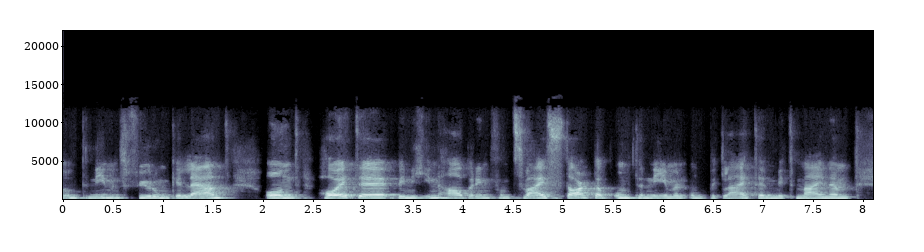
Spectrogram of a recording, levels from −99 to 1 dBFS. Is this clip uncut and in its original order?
yes; 0 cuts

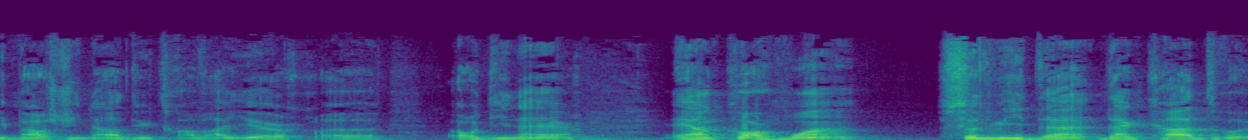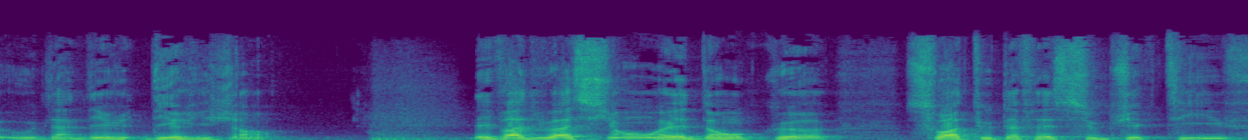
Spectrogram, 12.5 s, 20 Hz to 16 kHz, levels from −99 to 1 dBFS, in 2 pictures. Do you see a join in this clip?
no; 0 cuts

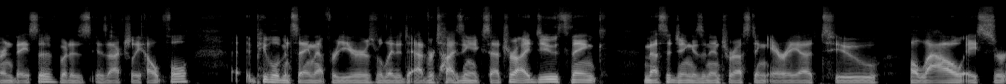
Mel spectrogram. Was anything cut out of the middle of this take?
no; 0 cuts

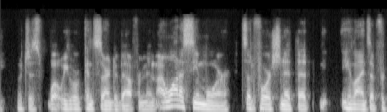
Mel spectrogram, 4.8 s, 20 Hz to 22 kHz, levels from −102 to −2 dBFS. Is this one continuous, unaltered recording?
no; 1 cut; at 2.9 s

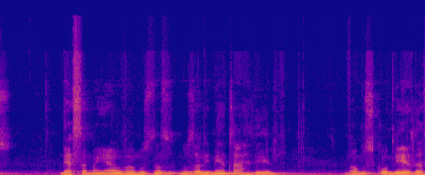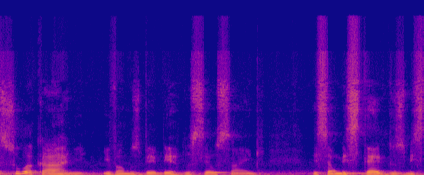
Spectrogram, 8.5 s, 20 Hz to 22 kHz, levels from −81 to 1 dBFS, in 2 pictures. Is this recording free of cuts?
yes; 0 cuts

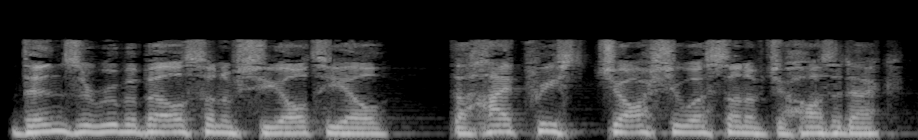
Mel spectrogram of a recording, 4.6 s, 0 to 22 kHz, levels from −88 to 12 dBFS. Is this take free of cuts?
yes; 0 cuts

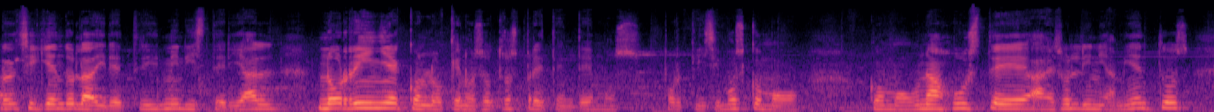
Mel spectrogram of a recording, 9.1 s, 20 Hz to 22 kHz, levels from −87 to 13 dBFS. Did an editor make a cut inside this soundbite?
no; 0 cuts

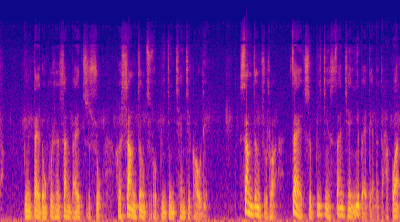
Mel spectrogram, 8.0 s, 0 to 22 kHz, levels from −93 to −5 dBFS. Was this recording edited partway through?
no; 0 cuts

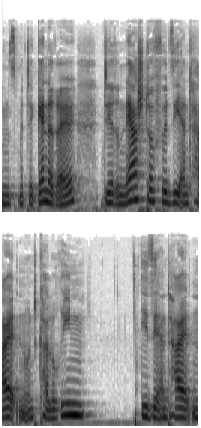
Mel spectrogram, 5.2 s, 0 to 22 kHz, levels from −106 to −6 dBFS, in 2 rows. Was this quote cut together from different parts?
yes; 1 cut; at 2.2 s

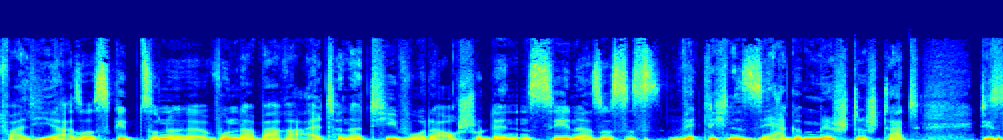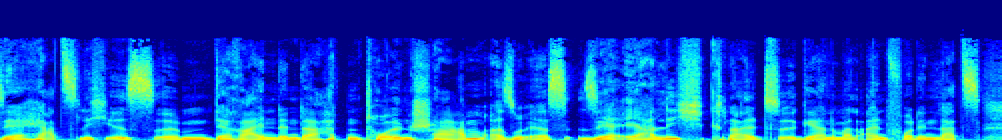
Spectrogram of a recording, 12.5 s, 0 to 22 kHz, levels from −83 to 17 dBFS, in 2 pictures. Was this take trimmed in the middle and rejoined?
no; 0 cuts

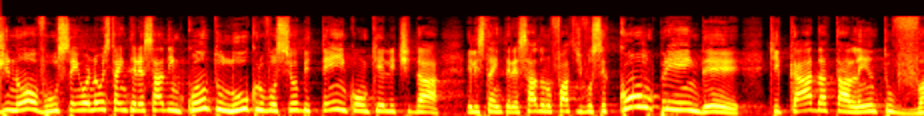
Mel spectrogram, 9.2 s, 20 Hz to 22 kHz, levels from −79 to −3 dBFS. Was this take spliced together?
no; 0 cuts

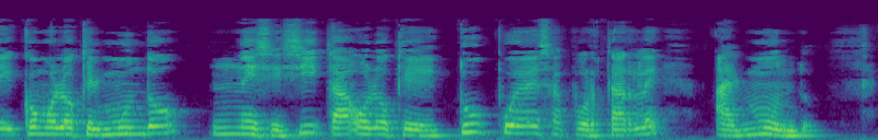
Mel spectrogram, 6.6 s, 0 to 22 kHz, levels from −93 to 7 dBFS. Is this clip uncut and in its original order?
yes; 0 cuts

